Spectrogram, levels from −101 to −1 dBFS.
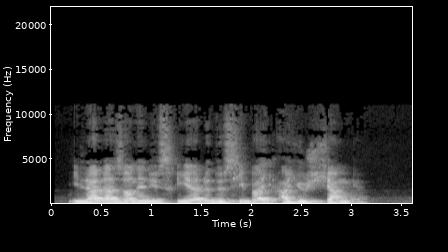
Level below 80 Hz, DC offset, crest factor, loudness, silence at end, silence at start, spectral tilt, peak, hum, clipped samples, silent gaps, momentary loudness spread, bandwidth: -56 dBFS; under 0.1%; 16 dB; -19 LUFS; 0.45 s; 0.2 s; -7.5 dB/octave; -2 dBFS; none; under 0.1%; none; 4 LU; 10 kHz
